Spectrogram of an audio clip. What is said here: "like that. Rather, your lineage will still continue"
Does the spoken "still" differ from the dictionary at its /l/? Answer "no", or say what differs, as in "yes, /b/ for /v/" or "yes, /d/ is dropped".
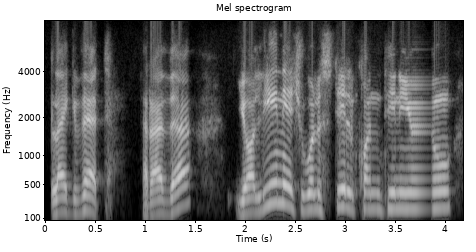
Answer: no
